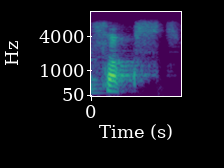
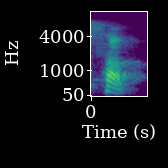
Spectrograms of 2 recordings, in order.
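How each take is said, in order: First: The word ends on an s sound. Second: The word ends on a k sound. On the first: The speaker calls it wrong. "bukan saks" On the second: The speaker calls it right. "betul, dibacanya sak. Jadi S-nya nggak dibaca nih"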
